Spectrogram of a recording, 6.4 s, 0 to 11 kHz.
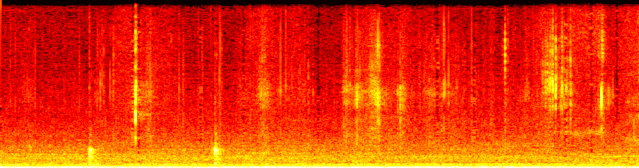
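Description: Faint, scattered small clicks from the DIP switches on an EG4 LifePower4 battery module being flicked by hand, over a steady low hum.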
